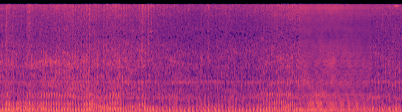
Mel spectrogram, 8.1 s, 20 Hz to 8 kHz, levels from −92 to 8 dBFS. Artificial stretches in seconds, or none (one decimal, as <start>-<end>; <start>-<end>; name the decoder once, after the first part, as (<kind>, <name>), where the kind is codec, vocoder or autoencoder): 6.0-7.4 (vocoder, Vocos)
